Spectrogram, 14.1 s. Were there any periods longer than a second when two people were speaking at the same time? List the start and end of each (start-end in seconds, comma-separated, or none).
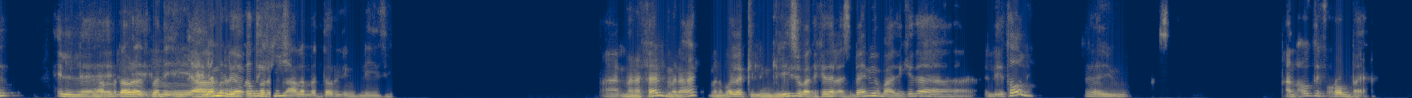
0.9-2.9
